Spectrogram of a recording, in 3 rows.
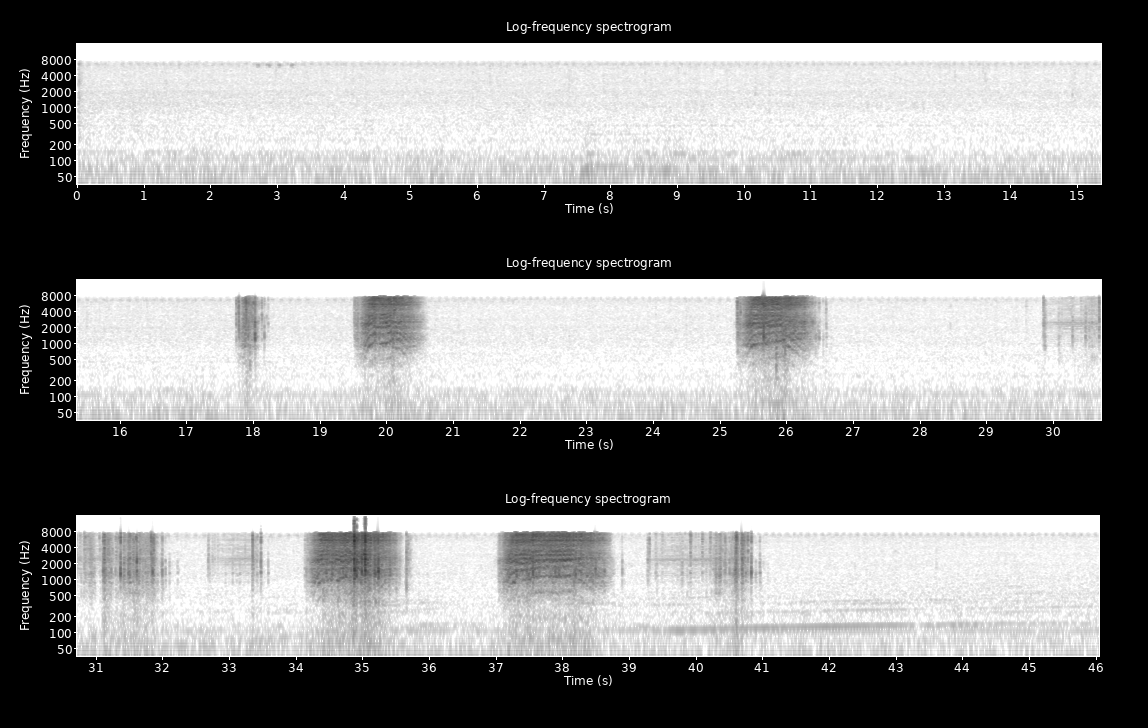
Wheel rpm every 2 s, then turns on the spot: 0, 0, 0, 0, 0, 0, 0, 0, 0, 10, 20, 0, 20, 20, 0, 20, 10, 50, 30, 40, 0, 0, 0.
30-32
